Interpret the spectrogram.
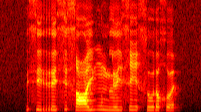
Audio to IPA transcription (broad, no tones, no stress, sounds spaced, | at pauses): sʲ u rʲ ə sʲ ʊ s ɑː j ŋ ə m lʲ ʊ j s iː s u ɾ ə χʷ ɪ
